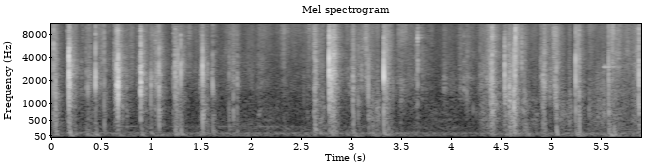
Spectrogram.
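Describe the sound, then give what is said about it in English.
Tarot cards are shuffled and drawn, with many crisp, irregular snaps and riffling flicks at a soft level and no talking. “So let me just get a few more cards and we'll end.”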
